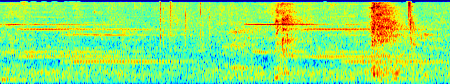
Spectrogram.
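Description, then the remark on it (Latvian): A parliamentary voting bell, rung to call a vote on a bill in its first reading, rings continuously with a steady, buzzing electric tone, fairly loud and unbroken for several seconds, with a few faint clicks and room noise underneath. “Lūdzu zvanu!”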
